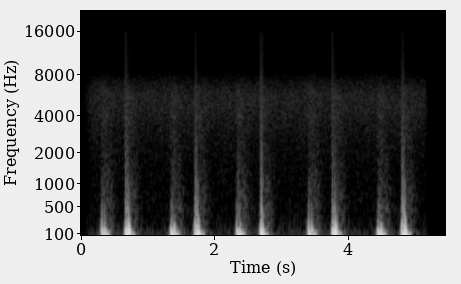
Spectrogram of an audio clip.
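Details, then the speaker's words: Physiological split S2 heard in the pulmonic area toward the end of deep inspiration as aortic and pulmonic valves close apart: steady heartbeat near 57 a minute with a subtly doubled second sound. "in the pulmonic area you normally may hear a split as to toward the end of inspiration because deep inhalation prevents the aortic and pulmonic valves from closing at the same time a split s2 sounds like this"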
